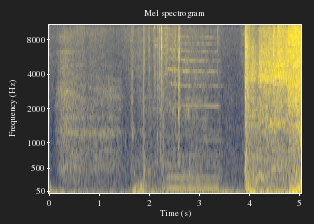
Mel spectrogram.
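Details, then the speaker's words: 1991 Ford Mustang LX 5.0 V8 cold start in 30s°F weather after long winter storage, on a swapped battery: starter spins briefly, engine catches with a deep rumble and settles into a steady, smooth idle; normal cold start. "man that 5.0 listen to that thing butter"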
